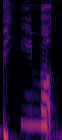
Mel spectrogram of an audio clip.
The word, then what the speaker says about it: Pima: gone across this nation to help people and Pima am I saying it right Pima County Pima yes Arizona I just think that is fabulous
